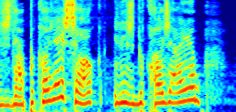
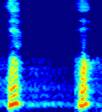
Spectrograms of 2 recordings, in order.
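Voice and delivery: quick, puzzled little whats; wary cat checking a noise; alert what; 2 semitones lower, 4 dB quieter than usual. Shown as a demonstration. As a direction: perk up and ask what. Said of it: "Like that".

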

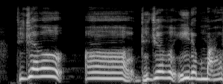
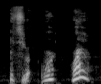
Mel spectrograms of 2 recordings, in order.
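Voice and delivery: quick, puzzled little whats; wary cat checking a noise; alert what; 2 semitones lower, 4 dB quieter than usual. Shown as a demonstration. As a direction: perk up and ask what. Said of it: "Like that".

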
